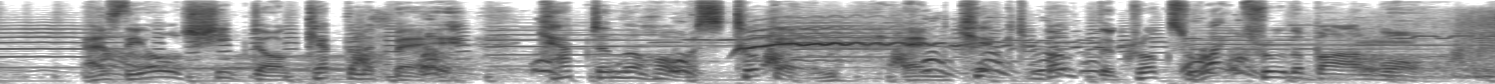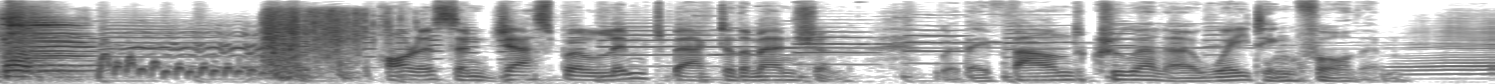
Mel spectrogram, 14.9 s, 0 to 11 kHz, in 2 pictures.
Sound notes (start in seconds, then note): 8.8 crash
